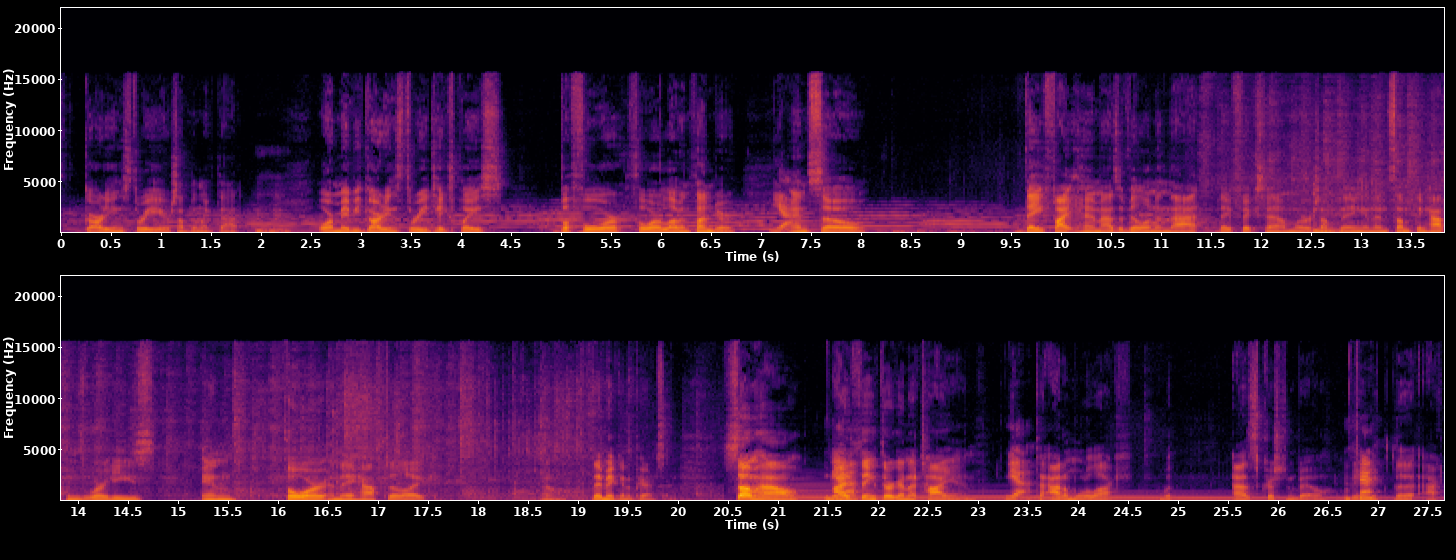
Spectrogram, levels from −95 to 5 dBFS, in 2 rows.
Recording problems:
background music; noticeable; throughout; 15 dB below the speech
footsteps; faint; from 15 to 20 s; peak 10 dB below the speech

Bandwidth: 15.5 kHz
